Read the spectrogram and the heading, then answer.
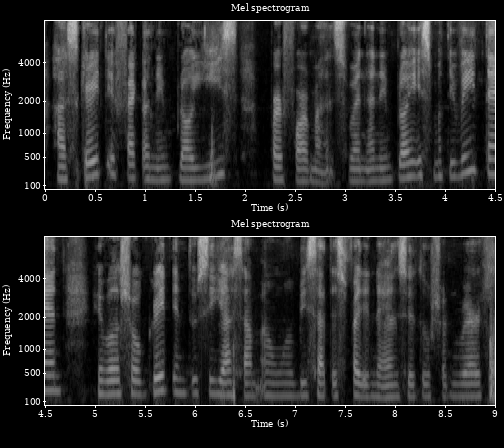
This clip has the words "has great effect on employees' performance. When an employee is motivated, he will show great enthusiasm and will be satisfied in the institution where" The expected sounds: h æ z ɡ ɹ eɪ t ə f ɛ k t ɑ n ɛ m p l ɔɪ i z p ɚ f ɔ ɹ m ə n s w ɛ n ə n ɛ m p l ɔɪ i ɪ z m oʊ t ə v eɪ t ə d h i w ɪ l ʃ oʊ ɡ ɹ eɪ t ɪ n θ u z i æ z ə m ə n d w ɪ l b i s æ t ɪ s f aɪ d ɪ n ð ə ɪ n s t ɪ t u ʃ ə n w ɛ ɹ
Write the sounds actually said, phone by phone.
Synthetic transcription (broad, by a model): h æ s ɡ ɹ eɪ t ə f ɛ k t ɑ n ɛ m p l ɔɪ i s p ɚ f ɔ ɹ m ə n s w ɛ n ə n ɛ m p l ɔɪ i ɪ s m oʊ t ə v eɪ t ə d h i w ɪ l ʃ oʊ ɡ ɹ eɪ t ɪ n t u s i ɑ s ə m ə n w ɪ l b i s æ t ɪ s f aɪ d ɪ n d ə ɪ n s t ɪ t u ʃ ə n w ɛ ɹ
